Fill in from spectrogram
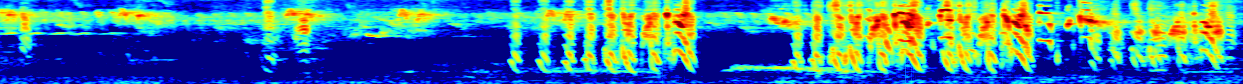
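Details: Caged zebra finches, a mixed flock including a rare white bird, chatter in an aviary, starting quiet, then bursting into rapid, crowded ticking chirps and short buzzy notes that grow louder toward the end.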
